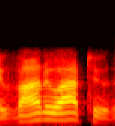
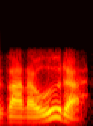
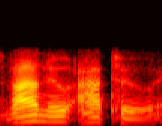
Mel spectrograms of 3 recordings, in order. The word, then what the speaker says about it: Vanuatu: But anyway, Vanuatu, that is, everybody repeat for me, Vanuatu. Took me a year to say it properly because I kept saying Vanuatu. And it's Vanuatu.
